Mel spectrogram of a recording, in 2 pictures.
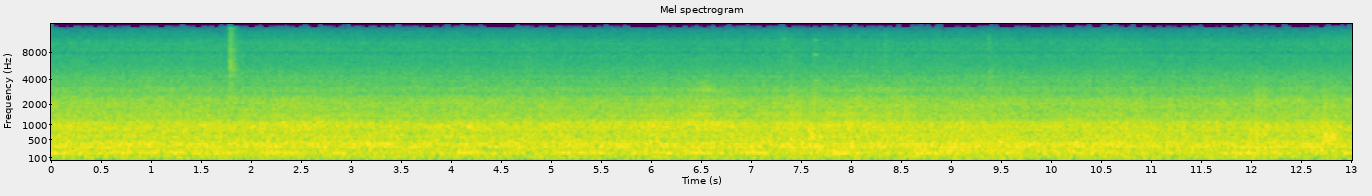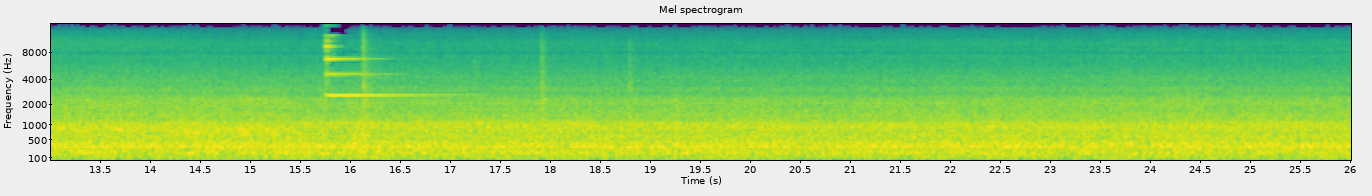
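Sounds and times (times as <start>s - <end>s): train running noise: 0.0s - 26.0s
short high chime: 15.8s - 17.4s.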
